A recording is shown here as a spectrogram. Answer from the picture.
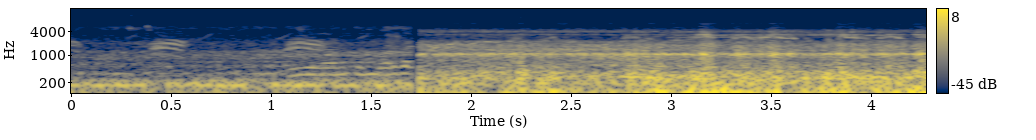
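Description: Two short bird calls over a low background, then from a sudden cut just under two seconds in, the steady wind and road noise of a moving motorcycle, with a faint steady whine.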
